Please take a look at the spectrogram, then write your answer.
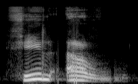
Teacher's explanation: Dil iki dişin arasına girərək dad hərfini deyirik.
